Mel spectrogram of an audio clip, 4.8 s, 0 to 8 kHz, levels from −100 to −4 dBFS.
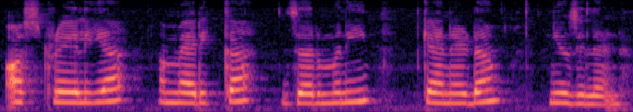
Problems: background sounds at intervals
